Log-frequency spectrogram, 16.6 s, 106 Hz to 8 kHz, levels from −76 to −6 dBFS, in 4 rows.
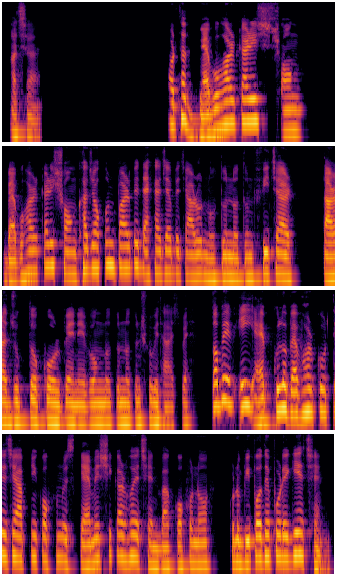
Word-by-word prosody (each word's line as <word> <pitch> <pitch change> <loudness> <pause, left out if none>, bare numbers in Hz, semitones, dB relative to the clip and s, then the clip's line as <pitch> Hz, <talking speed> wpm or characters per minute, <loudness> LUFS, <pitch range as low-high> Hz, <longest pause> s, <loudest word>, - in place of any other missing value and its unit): আচ্ছা। 115 -4 -6 1.6
অর্থাৎ 205 +3 +2 0.2
ব্যবহারকারীর 190 - +4 0.2
সং 145 0 -1 0.6
ব্যবহারকারীর 160 - -1
সংখ্যা 150 +2 -1
যখন 180 +3 0
বাড়বে 180 +2 +1
দেখা 155 +2 -1
যাবে 155 -1 -2
যে - - -7
আরো 140 +1 0
নতু্‌ন, 130 +2 -1
নতুন 130 +1 -3
feature 145 -2 +2 0.4
তারা 130 0 +6
যুক্ত 125 +1 -2 0.2
করবেন 125 -1 +2
এবং 120 +1 -1
নতু্‌ন, 125 +1 -2
নতুন 130 +1 -3
সুবিধা 120 -4 -1
আসবে। 125 +4 -9 0.3
তবে 235 +4 +4 0.2
এই 230 - +4 0.2
app 140 - 0
গুলো 205 +2 +7
ব্যবহার 180 +2 +3
করতে 185 0 -1
যেয়ে, 170 -3 +3
আপনি 170 +2 -6
কখনো 165 +1 -4
scam 135 0 -1
এর 160 - -5
শিকার 180 -1 -2
হয়েছেন 160 -8 -1
বা 120 - +2
কখনো 135 +2 -1 0.3
কোনো 150 0 +1
বিপদে 170 +4 +4
পড়ে 170 -1 +3
গিয়েছেন? 180 - +1
150 Hz, 150 wpm, -23 LUFS, 130-180 Hz, 1.6 s, গুলো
